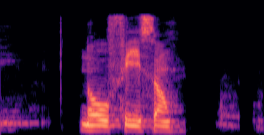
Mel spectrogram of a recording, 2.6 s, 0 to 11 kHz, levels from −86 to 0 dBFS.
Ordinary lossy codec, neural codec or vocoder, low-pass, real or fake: AAC, 64 kbps; codec, 16 kHz, 16 kbps, FreqCodec, larger model; 7.2 kHz; fake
